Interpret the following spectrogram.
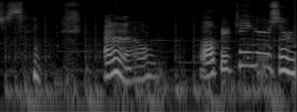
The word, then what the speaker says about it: Walpertinger: It's German. I thought it was German. Hold on. Yeah, it's a W. It's not a, it's a W sound, not a V sound.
